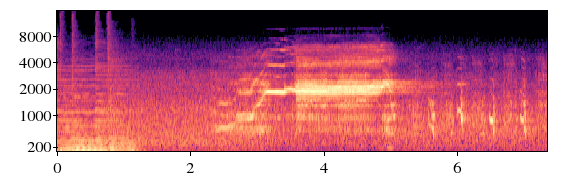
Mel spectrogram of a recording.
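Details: A bull wapiti bugles during the breeding season: a rising whistle climbs into a long, shrill scream, followed by short grunting yelps.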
